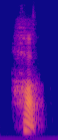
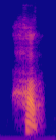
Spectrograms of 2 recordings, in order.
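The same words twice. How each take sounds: No difference in how they are said.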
